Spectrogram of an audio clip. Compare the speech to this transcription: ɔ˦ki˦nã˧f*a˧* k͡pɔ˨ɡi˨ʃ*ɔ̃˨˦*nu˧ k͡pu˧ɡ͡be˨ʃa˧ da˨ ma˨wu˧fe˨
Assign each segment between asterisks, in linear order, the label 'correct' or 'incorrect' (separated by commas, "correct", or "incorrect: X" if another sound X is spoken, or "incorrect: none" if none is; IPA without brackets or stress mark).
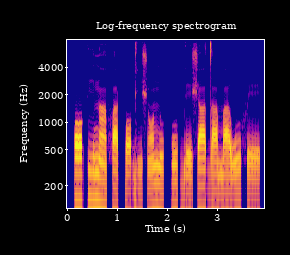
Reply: incorrect: a˨, correct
